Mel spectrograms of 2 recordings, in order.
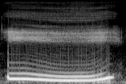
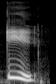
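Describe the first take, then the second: First: The vowel carries the third tone. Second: The vowel carries the fourth tone. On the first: "nada ketiga" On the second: "nada keempat"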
